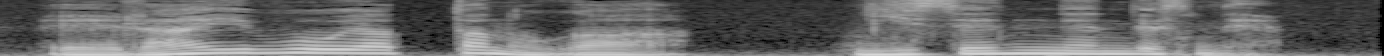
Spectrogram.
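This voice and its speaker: On a very clean recording with a silent background, a man with a dark, mellow, somewhat breathy voice talks at a moderate pace with lively intonation. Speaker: podcast host. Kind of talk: casual solo monologue. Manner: frequent filler hesitations.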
